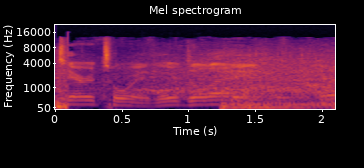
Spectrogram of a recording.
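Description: Football game broadcast sound with no commentary: a brief voice whose pitch slides down and back up in the first second, then a steady stadium background.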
